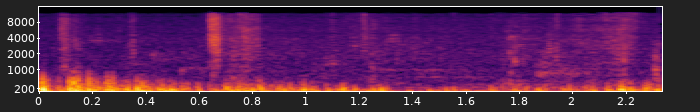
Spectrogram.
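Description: Rumbling, rustling and knocking as a person climbs into a car's back seat, with the close microphone jostled; a few sharp clicks in the first second or so, then quieter.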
